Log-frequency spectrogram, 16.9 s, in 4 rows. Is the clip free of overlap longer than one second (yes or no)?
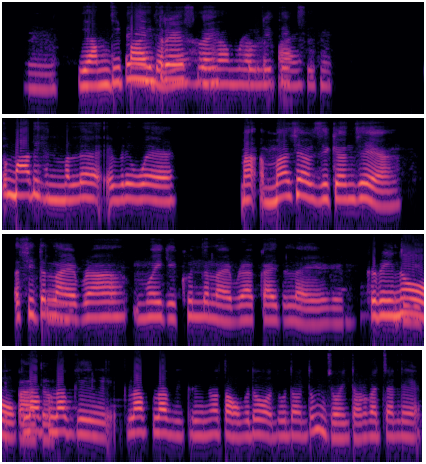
no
